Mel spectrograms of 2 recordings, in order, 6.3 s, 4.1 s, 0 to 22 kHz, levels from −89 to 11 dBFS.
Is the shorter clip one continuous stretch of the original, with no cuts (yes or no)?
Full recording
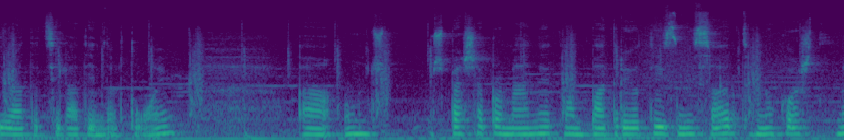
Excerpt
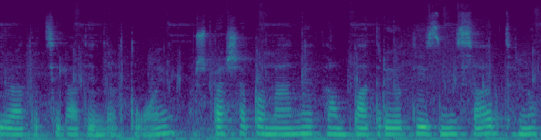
no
